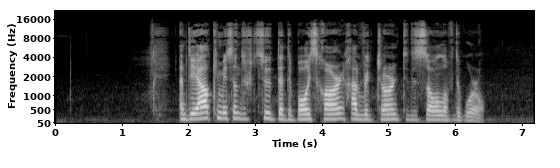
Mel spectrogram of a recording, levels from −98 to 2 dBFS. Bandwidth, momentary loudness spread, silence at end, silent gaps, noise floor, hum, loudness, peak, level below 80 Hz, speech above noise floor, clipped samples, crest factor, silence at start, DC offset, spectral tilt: 15.5 kHz; 15 LU; 0.75 s; none; -69 dBFS; none; -21 LUFS; 0 dBFS; -64 dBFS; 47 dB; under 0.1%; 22 dB; 1.5 s; under 0.1%; -3.5 dB/octave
